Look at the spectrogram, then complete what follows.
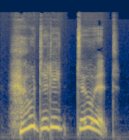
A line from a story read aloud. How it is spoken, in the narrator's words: asked in a tired voice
